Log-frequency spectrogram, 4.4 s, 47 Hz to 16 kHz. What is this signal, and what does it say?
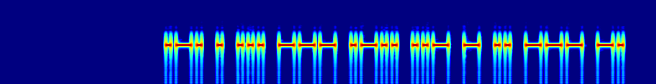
Morse code, heard as a keyed tone, about 34 wpm, 700 Hz. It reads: RESOLUTION
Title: Top 1501-1750 Words 35wpm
